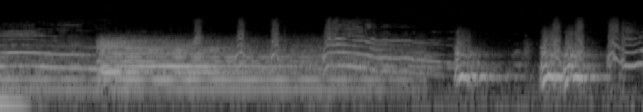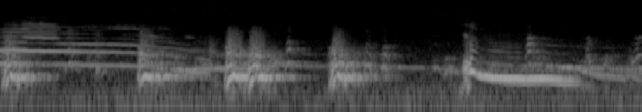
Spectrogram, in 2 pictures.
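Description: Distant dogs howling and barking in long, pitch-gliding calls, passing news from dog to dog across the city. In the first five seconds the calls sound over sustained low music tones. After that comes a string of separate barks and howls roughly every second, the last one falling in pitch.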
